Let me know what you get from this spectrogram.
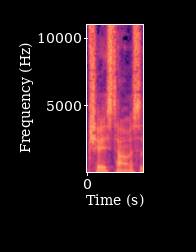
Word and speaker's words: Chase Thomas: No, my name's never really been one of those names that people mispronounce. Chase Thomas is pretty self-explanatory.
